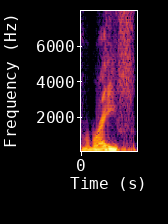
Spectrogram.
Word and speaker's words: Rafe: It looks like Ralph, but everybody says it like Rafe or something. It's Rafe. Yeah, but it's spelled like Ralph. Yeah, well, my name is spelt like Scene, but it's pronounced Sean.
